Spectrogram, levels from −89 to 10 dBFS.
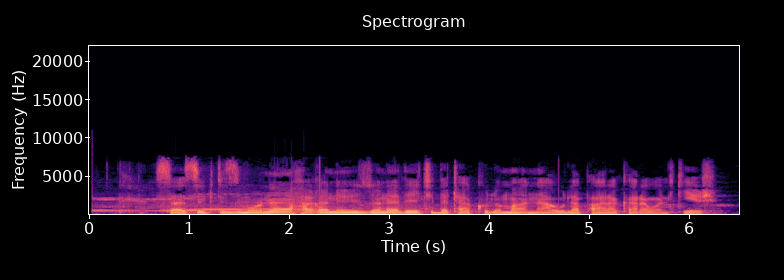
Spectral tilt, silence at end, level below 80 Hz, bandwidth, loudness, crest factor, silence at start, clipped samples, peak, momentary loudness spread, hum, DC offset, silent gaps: -6.5 dB/octave; 0.25 s; -48 dBFS; 7.6 kHz; -14 LUFS; 14 dB; 0.05 s; under 0.1%; 0 dBFS; 11 LU; none; under 0.1%; none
